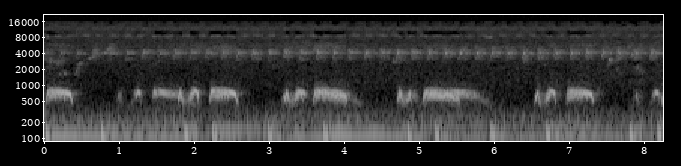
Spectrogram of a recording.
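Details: Spotted dove cooing during rainy, windy weather, giving rhythmic groups of short paired coos and drawn-out falling notes, roughly forty per minute, over a steady low drone and a faint high-pitched background tone.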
